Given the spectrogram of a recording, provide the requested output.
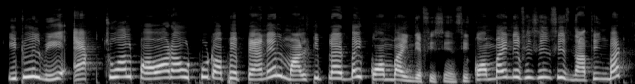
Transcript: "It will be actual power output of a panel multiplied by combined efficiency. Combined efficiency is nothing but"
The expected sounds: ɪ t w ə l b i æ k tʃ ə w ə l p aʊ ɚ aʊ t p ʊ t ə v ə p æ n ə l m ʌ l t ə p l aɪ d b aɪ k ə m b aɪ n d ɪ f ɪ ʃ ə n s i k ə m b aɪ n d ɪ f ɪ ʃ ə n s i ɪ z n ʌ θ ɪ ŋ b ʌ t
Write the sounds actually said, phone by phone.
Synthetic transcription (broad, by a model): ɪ t w ə l b i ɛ k tʃ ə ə l p aʊ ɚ aʊ t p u t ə p ə p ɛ n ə l m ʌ l t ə p l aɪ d b aɪ k ə m b aɪ n d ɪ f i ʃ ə n s i k ə m b aɪ n d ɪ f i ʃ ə n s i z n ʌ t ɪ ŋ b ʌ t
